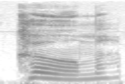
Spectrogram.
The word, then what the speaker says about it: Kum: immortal spirit, Vidya, immortality, Kum, pronounced like the Welsh coom, denotes something of hollowness.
